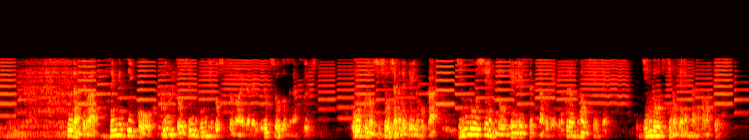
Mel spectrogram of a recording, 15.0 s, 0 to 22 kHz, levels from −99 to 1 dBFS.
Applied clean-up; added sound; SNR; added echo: classical method WPE with log-MMSE.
